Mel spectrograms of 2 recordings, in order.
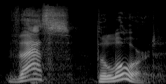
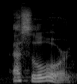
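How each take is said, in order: First: Very slow, spaced-out words; repeated to be heard. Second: Soft, low-key realization; under his breath. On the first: John to Peter working so hard, slow and distinct. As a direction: spell it out slowly for a distracted listener. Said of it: "Peter can barely hear it". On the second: John to Peter who can barely hear, under his breath. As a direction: say it softly, almost to yourself. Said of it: "he kinda says under his breath". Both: Acted.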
